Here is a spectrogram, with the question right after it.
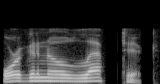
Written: organoleptic

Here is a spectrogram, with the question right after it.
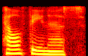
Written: healthiness

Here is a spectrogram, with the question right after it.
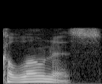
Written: colonus

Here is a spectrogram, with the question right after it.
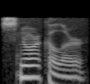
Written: snorkeler

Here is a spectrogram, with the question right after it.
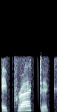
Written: apractic

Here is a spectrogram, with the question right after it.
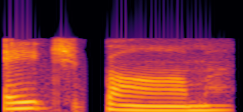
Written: H-bomb

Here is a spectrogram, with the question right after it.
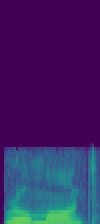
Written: romaunt

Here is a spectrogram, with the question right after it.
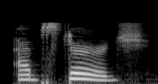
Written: absterge

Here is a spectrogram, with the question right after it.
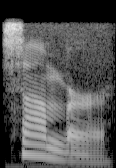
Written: somber

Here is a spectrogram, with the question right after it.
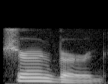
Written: Schoenberg

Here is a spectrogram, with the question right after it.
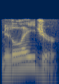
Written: middle-ager

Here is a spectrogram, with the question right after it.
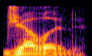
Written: gelid

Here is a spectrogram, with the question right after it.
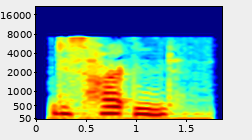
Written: disheartened

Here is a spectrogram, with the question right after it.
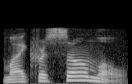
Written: microsomal

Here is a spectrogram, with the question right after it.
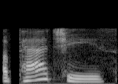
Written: Apaches

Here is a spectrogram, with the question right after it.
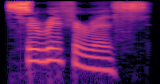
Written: ceriferous

